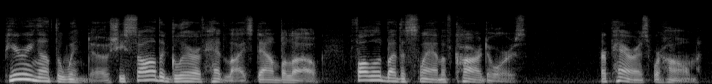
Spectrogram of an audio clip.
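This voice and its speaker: Husky male horror audiobook narrator. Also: medium pitch, wildly swooping pitch. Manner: suspenseful, deliberate emphasis. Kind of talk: dramatic scripted horror narration.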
